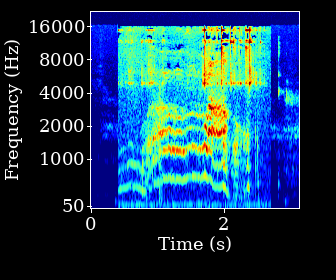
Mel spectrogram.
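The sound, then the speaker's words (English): A cat named Tosca lets out one long, angry yowl, loud, its strained pitch climbing and wavering for a couple of seconds before cutting off. No one speaks. “but we are actually, Duarte is giving up his time to Anna Annalene's, one of their cats.”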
